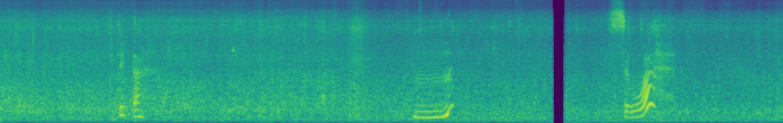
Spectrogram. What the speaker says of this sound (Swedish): Man kan säga att det här är mini vattenfall.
